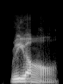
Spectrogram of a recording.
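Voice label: "rial", American English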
